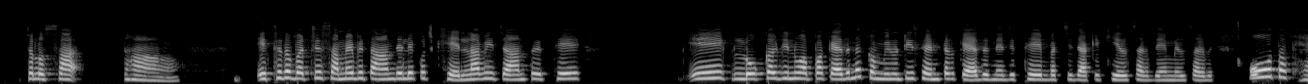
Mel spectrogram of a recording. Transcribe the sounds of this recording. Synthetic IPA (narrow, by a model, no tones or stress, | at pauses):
t͡ʃəloːsa | ɦãː | ɪt̪ʰːeːt̪õːbətːʃeːsəmẽːbɪt̪aːnd̪eːləiːkʊd͡ʒkʰeːlnaːbiːt͡ʃaːnt̪õːɪt̪ʰːeː | eːloːkəld͡ʒɪnũːaːpãːkɛːd̪eːneːkəmjuːnɪʈiːsɛ̃ːɳʈəɾkɛːd̪ɪnd̪eɛ̃d͡ʒɪt̪ʰːeːbətːʃeːd͡ʒaːkeːkʰeːlsəkd̪eːɛ̃ːmɪlsək̚d̪e | oːt̪əkɦɛ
